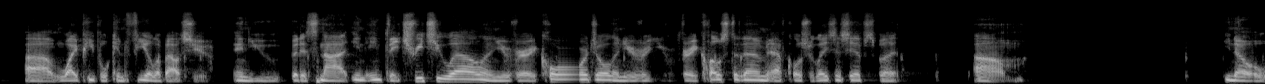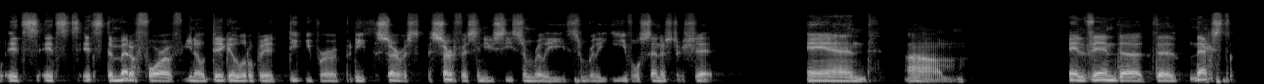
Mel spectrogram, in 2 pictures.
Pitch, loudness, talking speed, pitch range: 85 Hz, -25 LUFS, 170 wpm, 85-115 Hz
